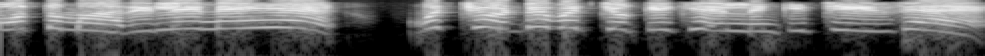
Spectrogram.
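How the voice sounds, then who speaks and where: A squeaky, cartoonish character voice at an extremely high pitch moves along at a moderate pace. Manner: fussy, lecturing.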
